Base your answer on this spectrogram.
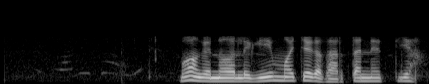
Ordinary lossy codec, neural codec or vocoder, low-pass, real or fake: none; none; 3.6 kHz; real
